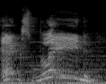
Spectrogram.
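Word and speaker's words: χ-blade: yeah it means the x-blade it's just pronounced like keyblade even though it's just one keyblade ah the series is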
